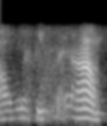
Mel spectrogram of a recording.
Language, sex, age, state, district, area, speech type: Tamil, female, 45-60, Tamil Nadu, Thoothukudi, rural, conversation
